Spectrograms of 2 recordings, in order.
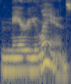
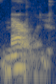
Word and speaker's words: Maryland: in the states and it looks like it would be pronounced Maryland no it's Maryland so I'm always a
